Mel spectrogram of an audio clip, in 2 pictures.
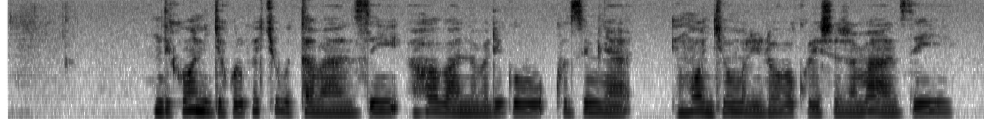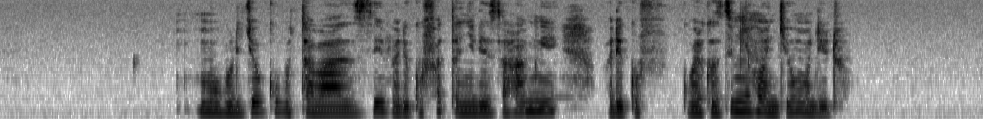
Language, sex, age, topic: Kinyarwanda, female, 25-35, government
